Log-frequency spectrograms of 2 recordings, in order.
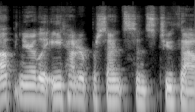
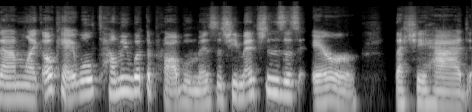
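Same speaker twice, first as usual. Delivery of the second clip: ordinary delivery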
